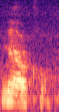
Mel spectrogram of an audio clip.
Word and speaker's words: Maricle: And is it pronounced Marle or Miracle? How do you My name is Miracle. I just say Miracle.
